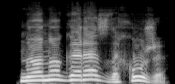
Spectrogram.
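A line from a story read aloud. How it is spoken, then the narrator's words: Sighing countess. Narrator (Russian): вздохнула графиня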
